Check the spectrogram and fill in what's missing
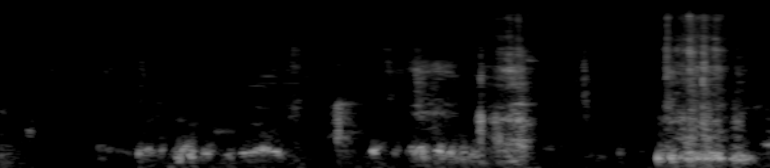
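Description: Giribaz pigeons coo softly in a loft, low throaty calls repeating in short bursts with some rustling, fairly quiet and close.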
